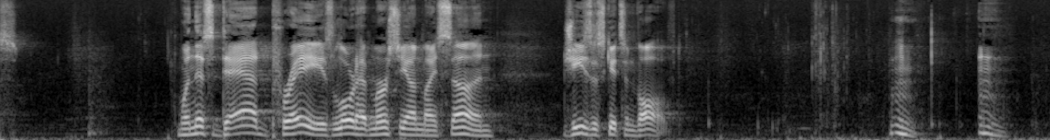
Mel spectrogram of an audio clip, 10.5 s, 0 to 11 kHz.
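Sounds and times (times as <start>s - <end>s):
speech: 1.8s - 5.0s, 5.6s - 6.8s, 8.9s - 9.2s, 9.8s - 10.1s
loud swallowing gulp: 7.1s - 10.5s
mouth clicks: 7.6s - 10.2s.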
